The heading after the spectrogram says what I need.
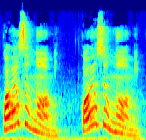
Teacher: Olha a ênfase sempre na última palavra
